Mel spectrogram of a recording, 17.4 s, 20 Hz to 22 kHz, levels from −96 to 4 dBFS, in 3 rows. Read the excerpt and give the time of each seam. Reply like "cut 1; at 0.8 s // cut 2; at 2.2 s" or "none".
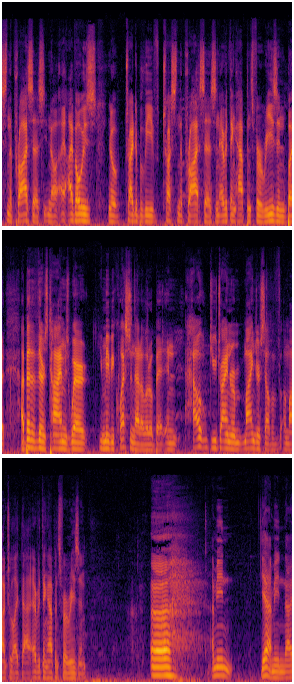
none

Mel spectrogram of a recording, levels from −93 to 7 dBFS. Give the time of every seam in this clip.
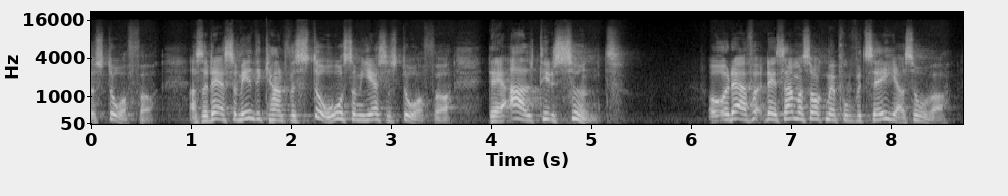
cut 1; at 1.0 s // cut 2; at 6.1 s

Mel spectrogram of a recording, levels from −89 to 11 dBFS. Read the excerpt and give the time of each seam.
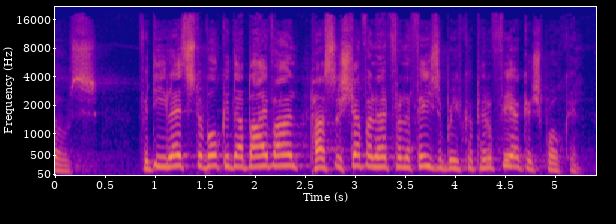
cut 1; at 1.0 s // cut 2; at 2.5 s

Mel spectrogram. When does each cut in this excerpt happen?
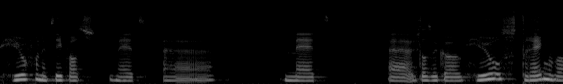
cut 1; at 2.8 s // cut 2; at 4.2 s

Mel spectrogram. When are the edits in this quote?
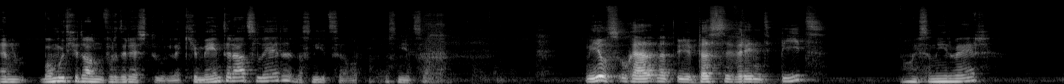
cut 1; at 3.6 s // cut 2; at 6.7 s

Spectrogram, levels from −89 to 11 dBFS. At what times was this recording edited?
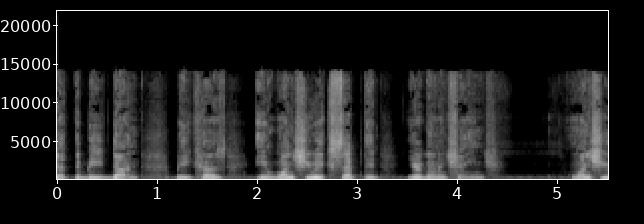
none

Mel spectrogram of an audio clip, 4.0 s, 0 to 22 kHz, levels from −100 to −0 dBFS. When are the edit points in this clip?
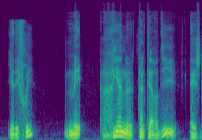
cut 1; at 1.3 s

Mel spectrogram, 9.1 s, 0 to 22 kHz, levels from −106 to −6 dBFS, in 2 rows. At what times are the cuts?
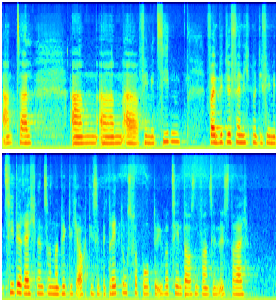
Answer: none

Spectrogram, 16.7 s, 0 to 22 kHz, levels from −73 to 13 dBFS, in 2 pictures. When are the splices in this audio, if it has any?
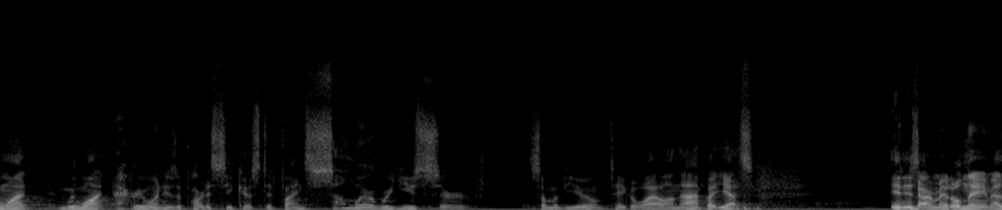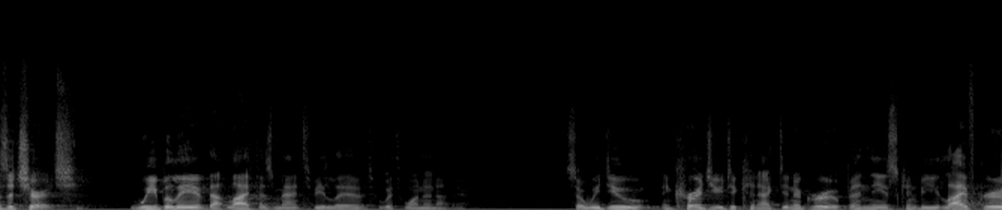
cut 1; at 4.4 s // cut 2; at 7.7 s

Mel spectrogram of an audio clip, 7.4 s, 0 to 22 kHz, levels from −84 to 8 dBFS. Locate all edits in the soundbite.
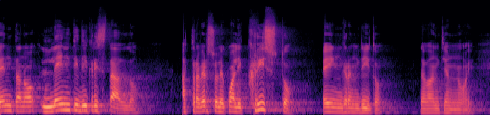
none

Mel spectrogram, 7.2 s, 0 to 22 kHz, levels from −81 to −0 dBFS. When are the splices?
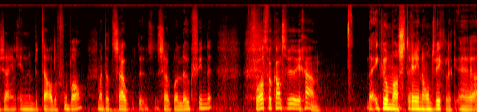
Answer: cut 1; at 1.5 s // cut 2; at 3.6 s

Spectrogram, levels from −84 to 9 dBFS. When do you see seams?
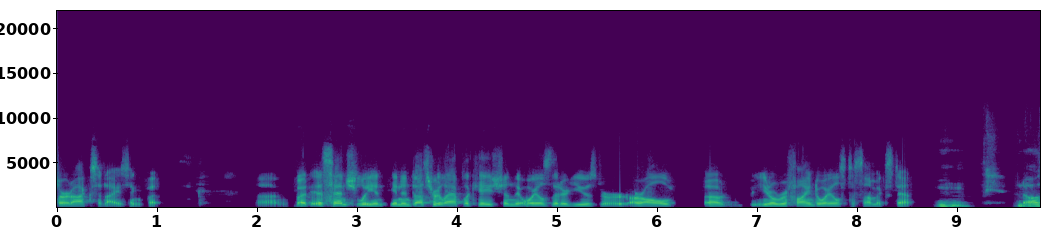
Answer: cut 1; at 2.3 s

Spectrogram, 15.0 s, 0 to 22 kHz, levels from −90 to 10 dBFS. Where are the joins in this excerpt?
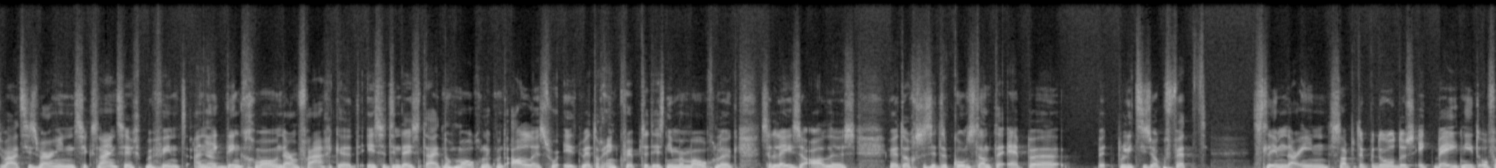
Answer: none

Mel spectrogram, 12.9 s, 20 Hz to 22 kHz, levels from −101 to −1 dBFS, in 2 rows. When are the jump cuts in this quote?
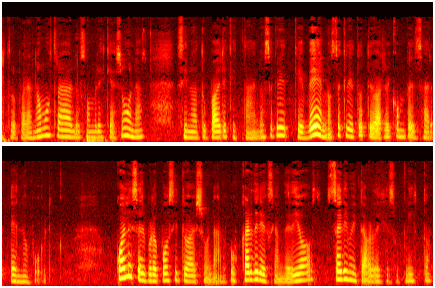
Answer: cut 1; at 4.3 s

